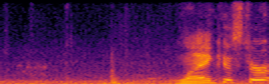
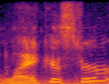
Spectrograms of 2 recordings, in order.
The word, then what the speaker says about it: Lancaster: Now, do you guys pronounce it Lancaster or Lancaster? I know there's pronunciation differences depending on where you go. In PA, a lot of people, you know, it's both. People will say both, but Lancaster is what a lot of people say.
